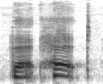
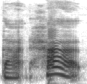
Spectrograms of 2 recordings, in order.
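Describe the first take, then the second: First: The vowel in hat sounds close to het. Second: The vowel in hat is said the standard way.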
